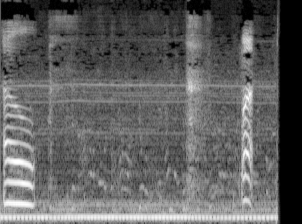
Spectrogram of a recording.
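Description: Brief high-pitched infant cry at the start, soft fussing sounds, then another short cry, over a steady low electrical hum; a brief infant cry.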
